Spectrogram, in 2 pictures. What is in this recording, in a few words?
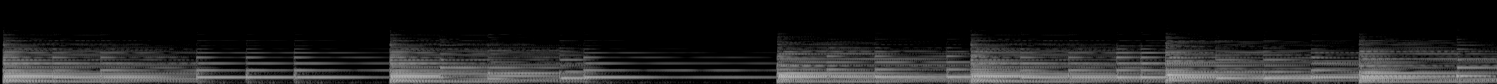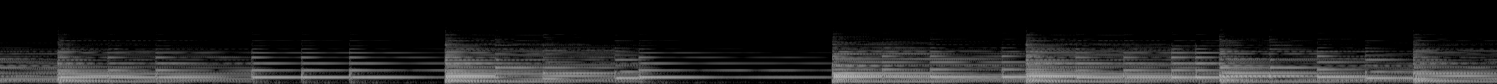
Jingle Bells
